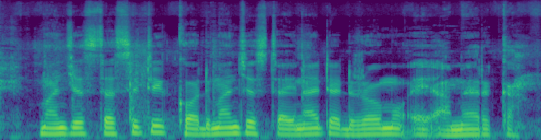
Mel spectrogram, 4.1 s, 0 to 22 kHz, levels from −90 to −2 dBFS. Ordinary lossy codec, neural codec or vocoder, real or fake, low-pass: none; none; real; none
